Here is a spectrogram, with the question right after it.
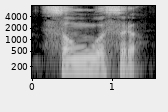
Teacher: अनुस्वाराच्या समोर व आलाय, म्हणून अनुनासिक वचा वापर करायचा आहे. उच्चार होईल संवत्सर.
